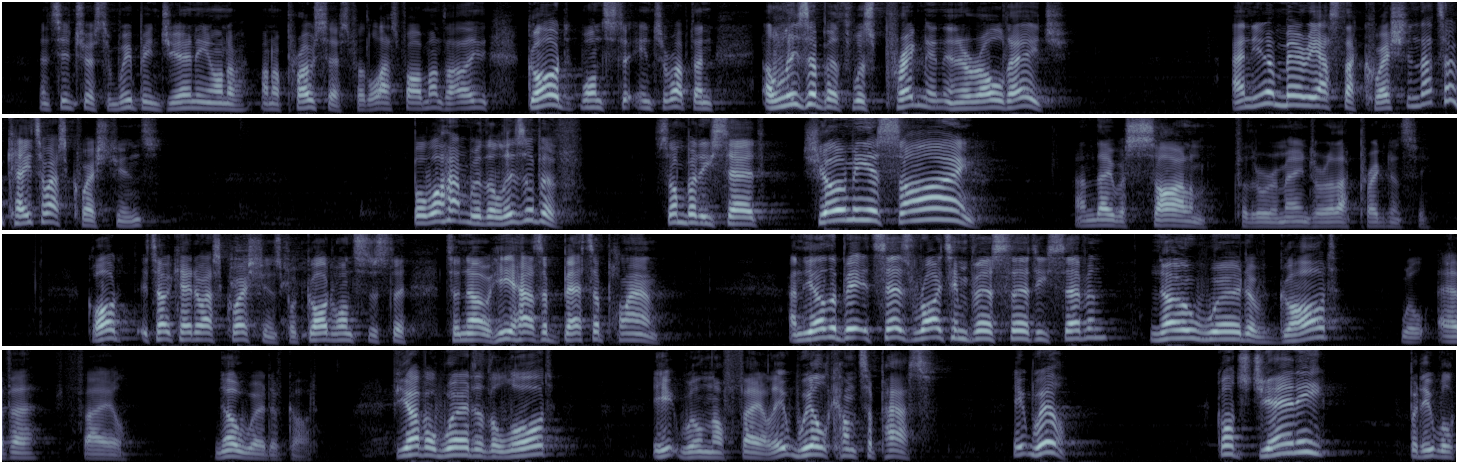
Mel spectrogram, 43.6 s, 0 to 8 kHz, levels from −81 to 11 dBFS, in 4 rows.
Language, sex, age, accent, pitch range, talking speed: English, male, 50-69, British, 155-230 Hz, 170 wpm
